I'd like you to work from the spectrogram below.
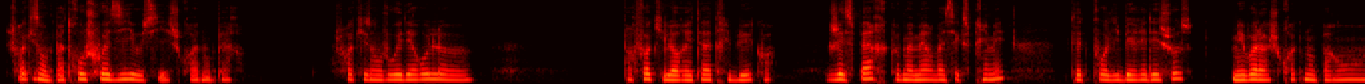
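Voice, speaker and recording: Woman, husky and gravelly, soft and hesitant, flat delivery. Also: mid-range voice, normal speed, no echo, clean studio sound. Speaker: interviewee. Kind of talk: personal testimony.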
